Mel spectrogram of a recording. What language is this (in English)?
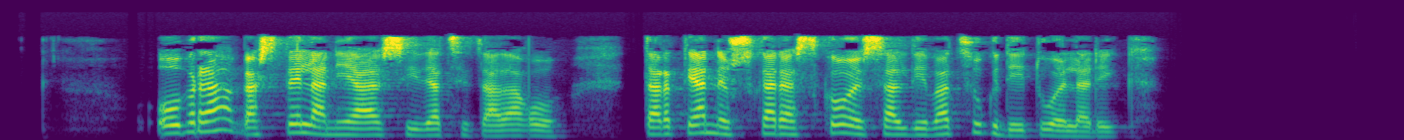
Basque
